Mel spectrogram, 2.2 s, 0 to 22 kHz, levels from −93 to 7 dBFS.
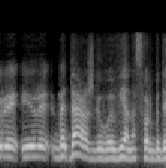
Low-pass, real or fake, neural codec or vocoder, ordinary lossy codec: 10.8 kHz; fake; codec, 16 kHz in and 24 kHz out, 0.9 kbps, LongCat-Audio-Codec, fine tuned four codebook decoder; AAC, 48 kbps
